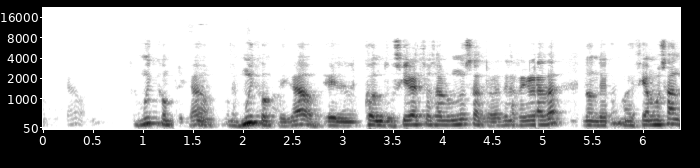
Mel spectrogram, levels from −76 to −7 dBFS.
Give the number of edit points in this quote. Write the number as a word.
four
